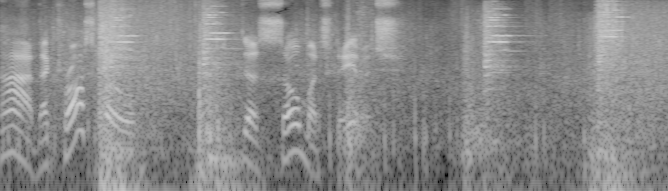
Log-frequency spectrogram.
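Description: Heavy blades swing and strike with loud thuds.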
